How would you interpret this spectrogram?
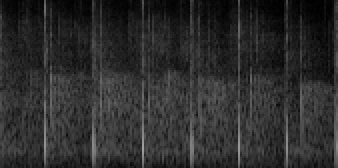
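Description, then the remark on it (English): An audience in a worship service claps hands together as a hand clap of praise, in a steady, even rhythm: about seven sharp, unified claps roughly a third of a second apart, with no voices over them. “Let's give him one more hand clap of praise, if you wouldn't mind, together with me, please.”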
